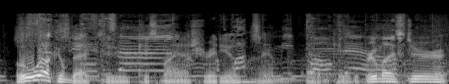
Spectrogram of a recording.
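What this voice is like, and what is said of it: Low, deep NPR-style radio voice. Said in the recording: “this is my best NPR voice. ... I'm feeling lower than usual. Did you put some extra bass or something in my microphone”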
